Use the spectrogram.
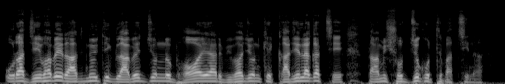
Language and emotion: Bengali, angry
